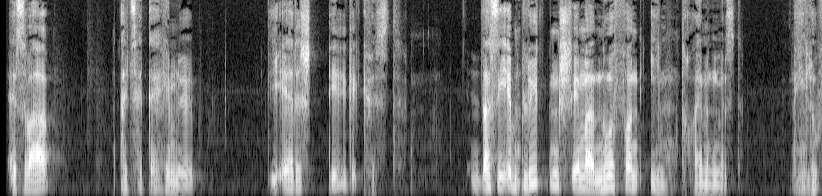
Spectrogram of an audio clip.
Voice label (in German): traurig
